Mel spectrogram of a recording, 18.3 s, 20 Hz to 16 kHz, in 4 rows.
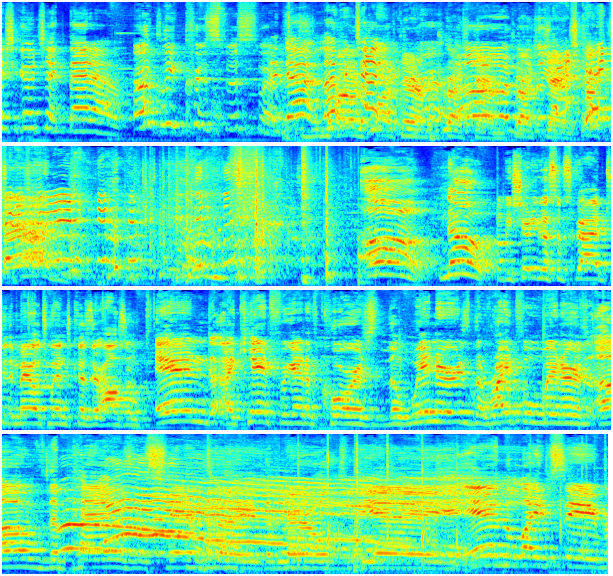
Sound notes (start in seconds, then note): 6.0 spitting; 14.1 cheering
